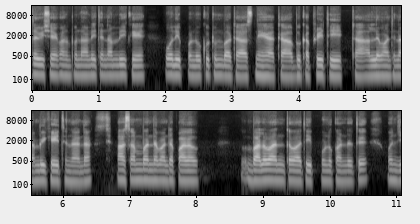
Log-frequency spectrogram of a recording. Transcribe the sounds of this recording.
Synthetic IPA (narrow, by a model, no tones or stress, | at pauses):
t̪ɐʋiʂɐjɐkɐnupunaːɳɖɐit̪enɐmbike | oːlipːuɳɖukuʈumbɐt̪ɐsneːɦɐt̪ɐbʱukɐpɾiːt̪it̪aːlːeʋaːnt̪inɐmbikeɐjt̪unɐːɳɖɐ | aːsɐmbɐnd̪ʱɐmɐɳʈɐpɐɐ | bɐlɐʋɐnt̪ɐʋaːt̪iːpːuɳɖukɐɳɖut̪ɨ | oɲd͡ʒi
